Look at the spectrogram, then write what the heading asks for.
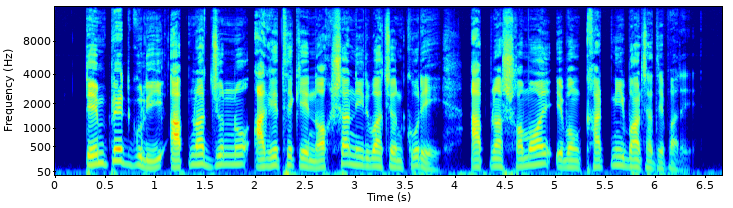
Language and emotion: Bengali, neutral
